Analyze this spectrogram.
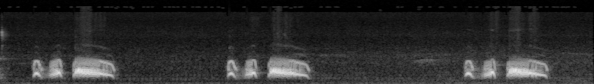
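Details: Spotted dove serving as a decoy, calling in the 'giọng thổ' style. Three evenly spaced phrases come about two seconds apart, each of two quick hoots and a drawn-out coo. A low rumbling hum runs underneath.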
